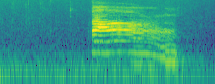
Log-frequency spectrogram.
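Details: Single Siamese cat meow, loud and rich in harmonics, held for about a second with a slightly wavering, gradually falling pitch before stopping abruptly; quiet background.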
